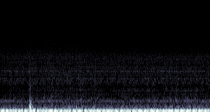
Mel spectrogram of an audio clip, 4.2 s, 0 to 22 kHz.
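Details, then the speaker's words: Honda Jade or Toyota C-HR hybrid at idle with fuel trim near -25%, strong fuel smell and intermittent misfire readings: deep, uneven rattling rumble with no misfire beat. The gearbox damper disc is rattling, which is likely triggering the misfire readings. "сейчас пока работает ровно вроде нету пропусков по зажиганию но демфер гремит ё-моё вообще"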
